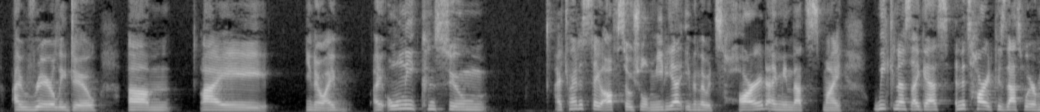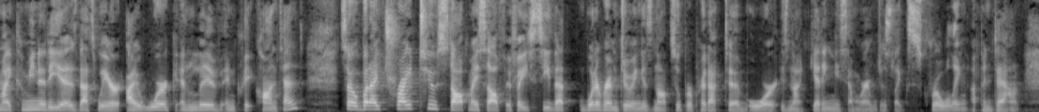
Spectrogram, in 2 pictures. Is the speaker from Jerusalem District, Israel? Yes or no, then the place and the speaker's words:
no; Petah Tikva, Central District, Israel; English is a second language; now in Tel Aviv, Israel; I was born and raised in Israel. I grew up in Petah Tikva, and now I live in Tel Aviv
